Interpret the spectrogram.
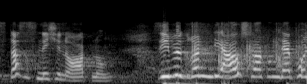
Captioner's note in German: Beifall bei der SPD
